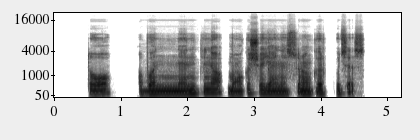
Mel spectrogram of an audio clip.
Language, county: Lithuanian, Vilnius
